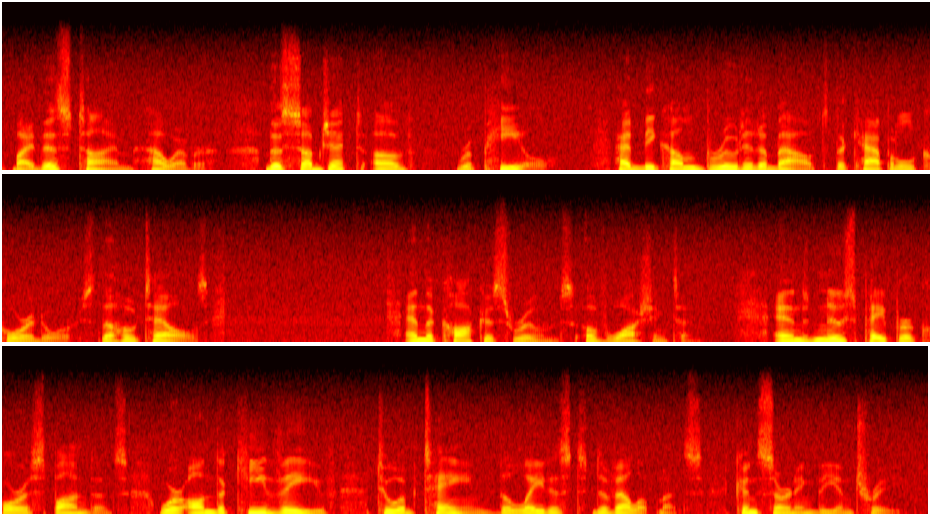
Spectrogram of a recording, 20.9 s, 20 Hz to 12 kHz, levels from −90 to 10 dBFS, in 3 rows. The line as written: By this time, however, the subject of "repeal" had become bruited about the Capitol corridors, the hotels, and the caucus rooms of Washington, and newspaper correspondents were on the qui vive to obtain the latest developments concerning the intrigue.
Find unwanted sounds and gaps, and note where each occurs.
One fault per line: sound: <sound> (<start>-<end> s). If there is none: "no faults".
no faults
